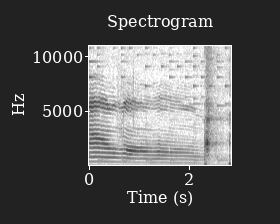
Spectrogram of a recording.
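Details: Drawn-out meow from a house cat during its owner's live gaming stream. A single long, slowly falling wail holds for over two seconds against faint steady background tones, followed by two brief clicks.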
